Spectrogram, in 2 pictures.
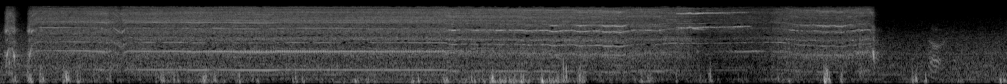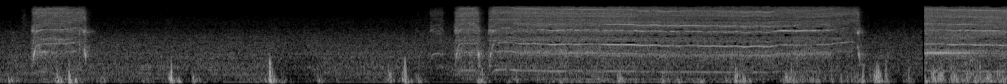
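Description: A cordless drill whirs as it bores into wood.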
